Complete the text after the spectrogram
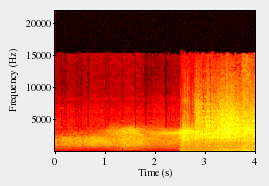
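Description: A powerful energy surge roars and rumbles.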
